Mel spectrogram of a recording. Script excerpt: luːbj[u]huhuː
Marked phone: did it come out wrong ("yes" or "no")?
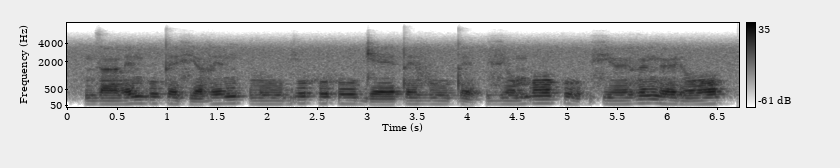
no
